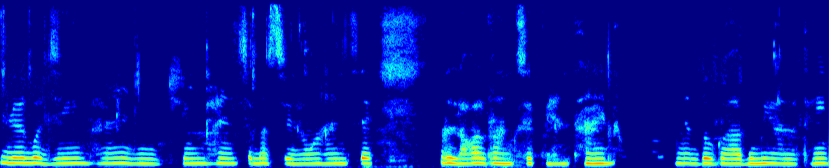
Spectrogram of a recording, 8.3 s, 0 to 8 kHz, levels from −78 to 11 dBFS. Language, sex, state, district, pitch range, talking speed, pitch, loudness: Magahi, female, Bihar, Gaya, 230-245 Hz, 145 wpm, 235 Hz, -22 LUFS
